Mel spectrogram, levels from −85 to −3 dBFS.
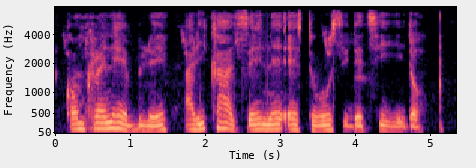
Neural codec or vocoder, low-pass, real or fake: vocoder, 44.1 kHz, 128 mel bands, Pupu-Vocoder; 7.2 kHz; fake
